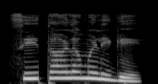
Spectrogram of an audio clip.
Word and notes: ಸೀತಾಳಮಳಿಗೆ: sītāḷa maḷige

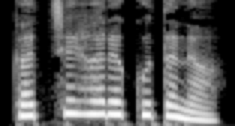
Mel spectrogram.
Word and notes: ಕಚ್ಚೆಹರಕುತನ: Kannada

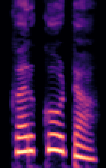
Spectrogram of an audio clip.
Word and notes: ಕರ್ಕೋಟ: karkōṭa

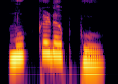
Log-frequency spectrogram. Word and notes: ಮುಕ್ಕಡಪ್ಪು: Kannada

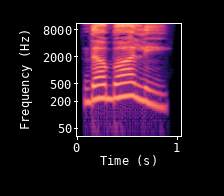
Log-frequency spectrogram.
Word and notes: ದಬಾಲಿ: dabāli

